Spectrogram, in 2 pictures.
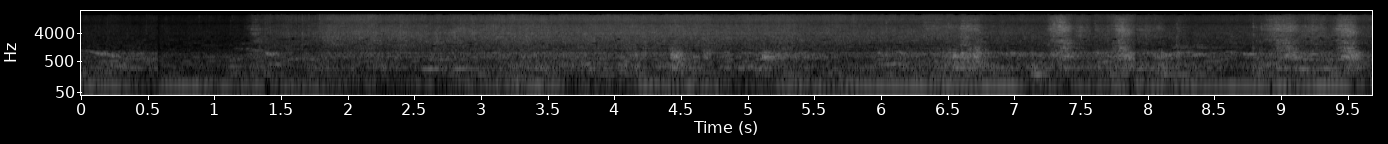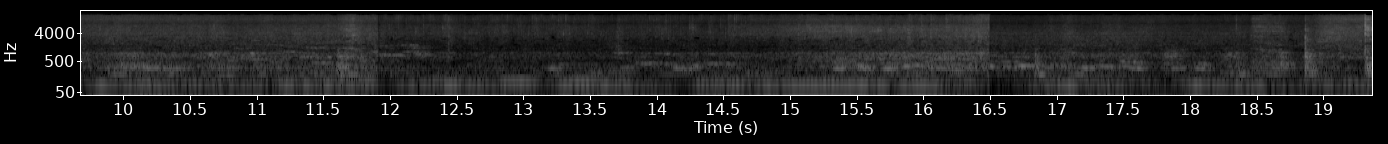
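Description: Tomato-onion masala sizzling in a steel kadhai as a steel spoon stirs it. The sizzle starts about a second in, with several sharp scrapes of the spoon against the pan near the middle.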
